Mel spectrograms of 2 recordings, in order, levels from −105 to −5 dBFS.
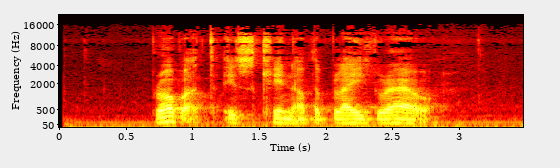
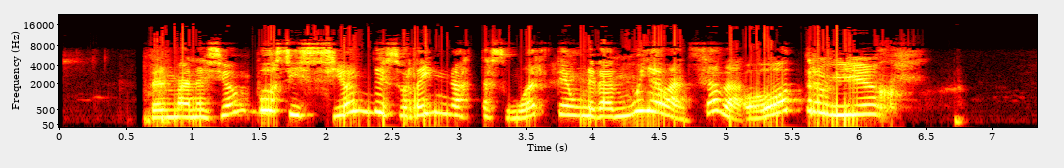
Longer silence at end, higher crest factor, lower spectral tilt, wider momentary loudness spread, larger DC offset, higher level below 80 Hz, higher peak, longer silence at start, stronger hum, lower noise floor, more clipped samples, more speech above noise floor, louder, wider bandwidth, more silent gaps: second, 0.2 s vs 0.6 s; about the same, 18 dB vs 14 dB; first, -4 dB/octave vs -2.5 dB/octave; about the same, 5 LU vs 6 LU; neither; about the same, -46 dBFS vs -46 dBFS; second, -4 dBFS vs 0 dBFS; about the same, 0.7 s vs 0.65 s; neither; second, -45 dBFS vs -73 dBFS; neither; second, 25 dB vs 60 dB; second, -20 LUFS vs -13 LUFS; about the same, 16 kHz vs 15.5 kHz; neither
